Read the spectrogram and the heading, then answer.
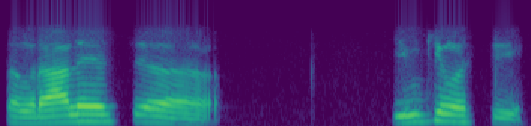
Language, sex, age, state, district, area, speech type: Sanskrit, male, 18-30, Maharashtra, Kolhapur, rural, conversation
